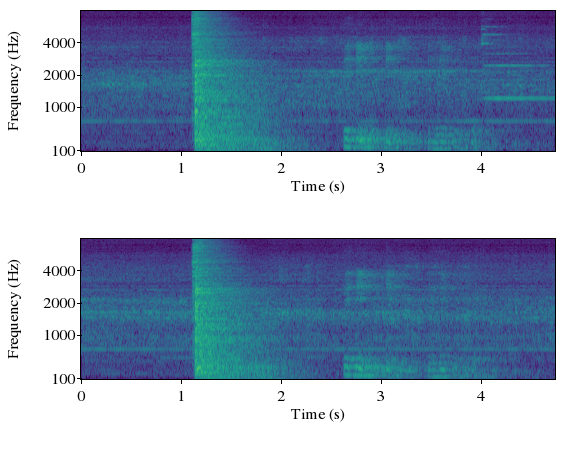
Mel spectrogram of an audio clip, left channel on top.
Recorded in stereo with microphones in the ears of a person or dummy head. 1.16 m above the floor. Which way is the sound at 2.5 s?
15° left (ahead or behind).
